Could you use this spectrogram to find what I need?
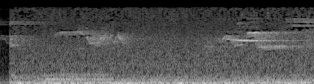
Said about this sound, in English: But I think you can also hear a lot of birds are out this morning.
